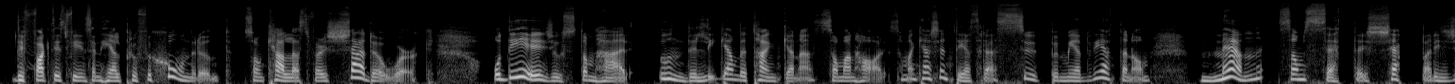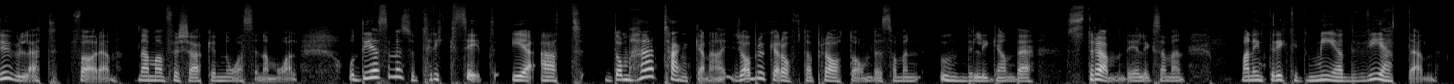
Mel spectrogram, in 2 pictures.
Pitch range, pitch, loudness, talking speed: 170-240 Hz, 195 Hz, -27 LUFS, 155 wpm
